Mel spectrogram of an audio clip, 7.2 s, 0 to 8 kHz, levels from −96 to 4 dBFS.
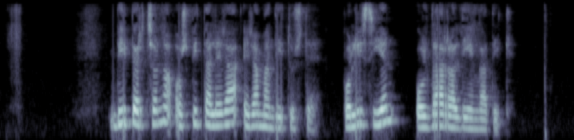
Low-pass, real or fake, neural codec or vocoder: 7.2 kHz; real; none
